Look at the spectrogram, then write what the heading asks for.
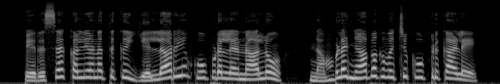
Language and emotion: Tamil, happy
